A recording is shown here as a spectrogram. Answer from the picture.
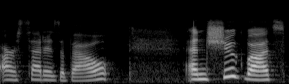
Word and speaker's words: Subagh: set is about and shugbot's pronounced shoe bog it literally means fortune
